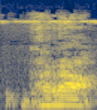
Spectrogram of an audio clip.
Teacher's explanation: रॉ के उच्चारण होने के साथ ही रॉ आएगा, लेकिन उसमें रिदम हो जाएगा, उसमें थरथराहट उत्पन्न हो जाएगी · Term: बड़ा रॉ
